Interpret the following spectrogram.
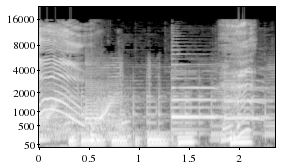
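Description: Children's cartoon background music with a steady, repeating bass beat. Right at the start, a cartoon sound effect swoops up and back down in pitch for about half a second.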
